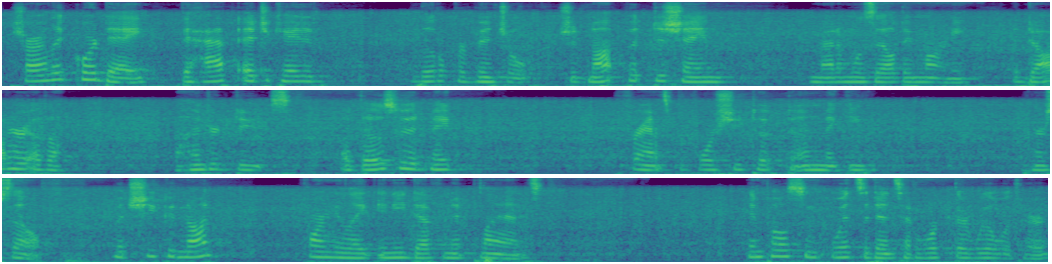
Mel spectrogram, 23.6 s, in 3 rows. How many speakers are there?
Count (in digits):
1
